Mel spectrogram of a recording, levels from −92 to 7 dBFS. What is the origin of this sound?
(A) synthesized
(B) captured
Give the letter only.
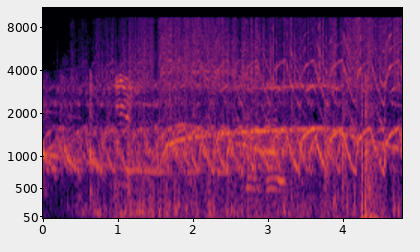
B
